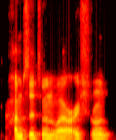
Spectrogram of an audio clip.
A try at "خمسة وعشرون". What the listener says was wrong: خمسة وعشرون. Try to make that kha clear. It sounds almost like a hamsatun, but kha with a scratch.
